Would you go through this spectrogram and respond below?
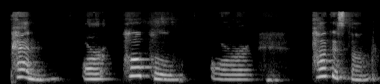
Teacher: We also learned P sound rule, that was a P sound, and it is a voiceless sound, so you will utter the puff of air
